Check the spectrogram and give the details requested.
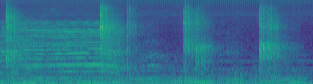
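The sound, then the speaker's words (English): Sparse, scattered handclaps from two people land in a few separate bursts, each with a short trailing smear. A drawn-out, buzzy tonal sound fills the first second before the claps start. “It's only two people are clapping.”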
